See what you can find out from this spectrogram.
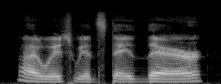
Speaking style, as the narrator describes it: moaned Jack

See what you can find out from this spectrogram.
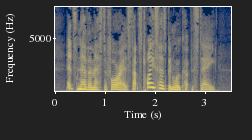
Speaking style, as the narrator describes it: exclaiming

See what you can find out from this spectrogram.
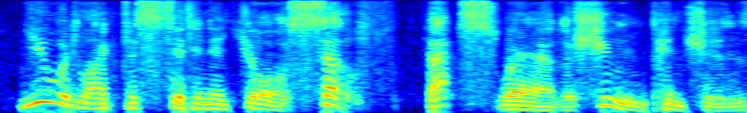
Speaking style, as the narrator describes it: he sneers

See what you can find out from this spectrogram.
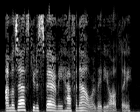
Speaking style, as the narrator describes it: Robert answered in a low voice

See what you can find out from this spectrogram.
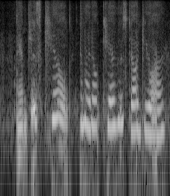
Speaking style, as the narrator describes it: sobbed the girl

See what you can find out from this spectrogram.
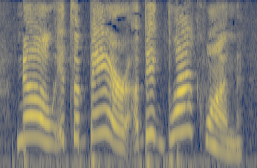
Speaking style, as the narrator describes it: screaming in a great panic

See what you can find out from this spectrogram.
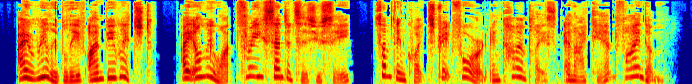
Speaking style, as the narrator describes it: Hilbery turned abruptly and exclaimed

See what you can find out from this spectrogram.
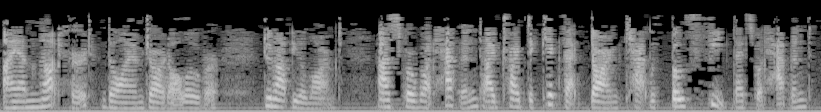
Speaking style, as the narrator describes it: she said grimly

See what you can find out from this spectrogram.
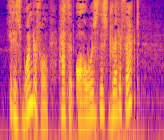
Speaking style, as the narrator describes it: He said eagerly

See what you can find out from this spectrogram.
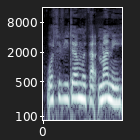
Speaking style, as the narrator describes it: he asked, in a cold voice

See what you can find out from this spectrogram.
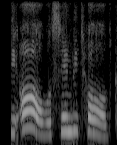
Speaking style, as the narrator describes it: cried Tom hastily, and with affected unconcern

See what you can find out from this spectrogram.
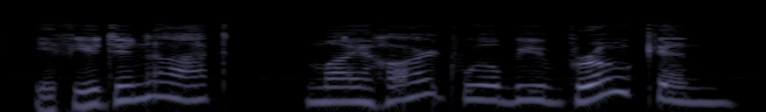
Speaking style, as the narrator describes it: declared the cookie cook in a sorrowful voice

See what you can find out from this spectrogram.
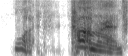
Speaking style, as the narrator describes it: cried Black Jim with an oath and looking fiercely round

